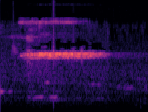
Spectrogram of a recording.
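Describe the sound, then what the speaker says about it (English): At a high school ice hockey game, a referee blows one sustained, shrill whistle for icing, clear and fairly close, and it lasts about a second before fading into rink ambience. "so we're going to get a whistle"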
